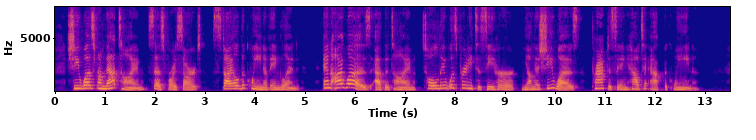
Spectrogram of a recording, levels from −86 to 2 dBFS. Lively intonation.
Yes: wide, 7.4 semitones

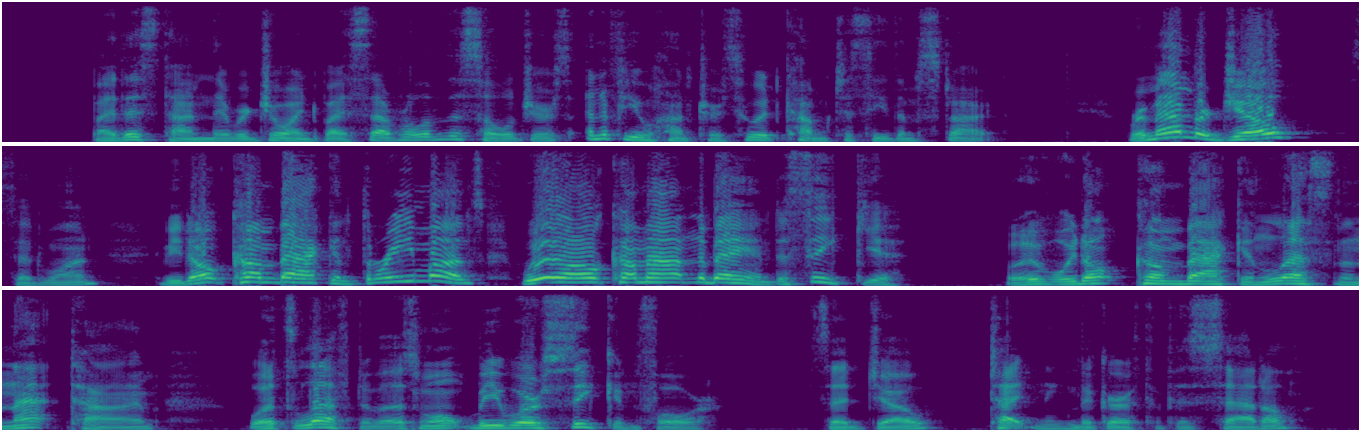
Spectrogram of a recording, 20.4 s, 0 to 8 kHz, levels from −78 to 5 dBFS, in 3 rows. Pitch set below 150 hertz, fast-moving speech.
Yes: medium, 140 Hz; fast, 210 wpm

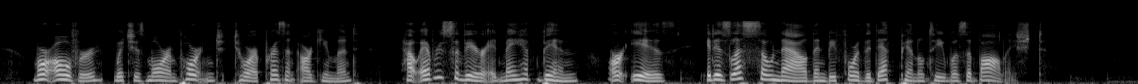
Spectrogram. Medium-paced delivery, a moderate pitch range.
Yes: average, 170 wpm; average, 4.6 semitones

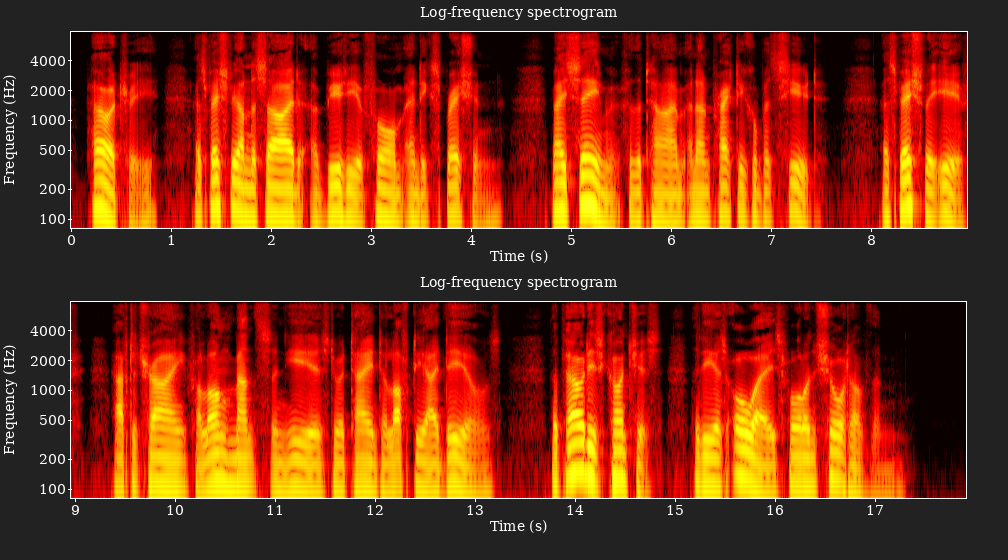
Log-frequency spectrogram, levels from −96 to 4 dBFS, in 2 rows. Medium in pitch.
No: low, 100 Hz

